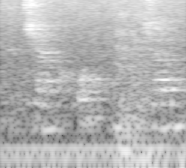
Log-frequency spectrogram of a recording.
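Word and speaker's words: चक्षु: Сакху, Чакху, да, дело, Джей. Чакху, вот это произносим чакху, питание, надо, смешиву. В общем, в англотеране мы произносим чакху.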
